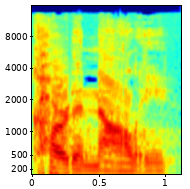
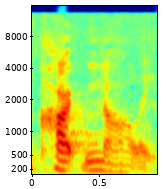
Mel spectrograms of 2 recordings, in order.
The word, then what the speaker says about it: Cardinale: for the second time my last name is pronounced cardinal I apologize Mr cardali thank you um hi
